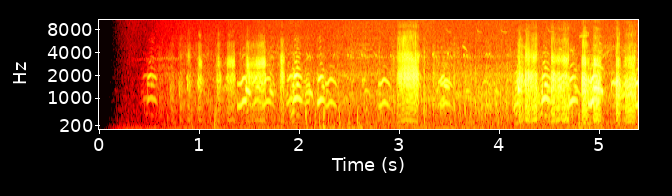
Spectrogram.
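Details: Northern pintail flight calls, heard at a distance, from a female being pursued by males: many overlapping short, bent, honking notes mixed with harsh cackling bursts, rapid and irregular throughout.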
